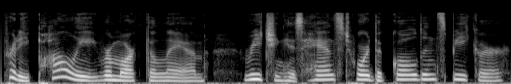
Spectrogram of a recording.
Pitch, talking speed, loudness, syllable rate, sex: 200 Hz, 140 wpm, -15 LUFS, 4.3 syllables/s, female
